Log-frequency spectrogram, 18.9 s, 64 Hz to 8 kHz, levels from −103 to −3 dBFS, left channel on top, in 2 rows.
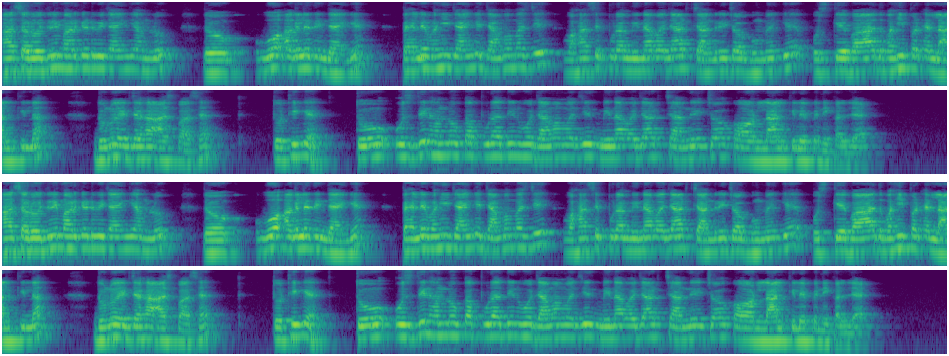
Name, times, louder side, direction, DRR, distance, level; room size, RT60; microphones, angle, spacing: voice 1, 0.0-1.7 2.0-3.7 4.0-9.9 10.4-11.6 12.2-12.6 13.0-18.1, right 2 dB, 25° right, 0.4 m, -31 dB
4.8 x 3.0 x 2.5 m
head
